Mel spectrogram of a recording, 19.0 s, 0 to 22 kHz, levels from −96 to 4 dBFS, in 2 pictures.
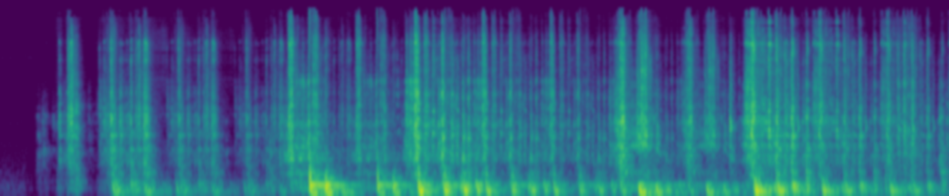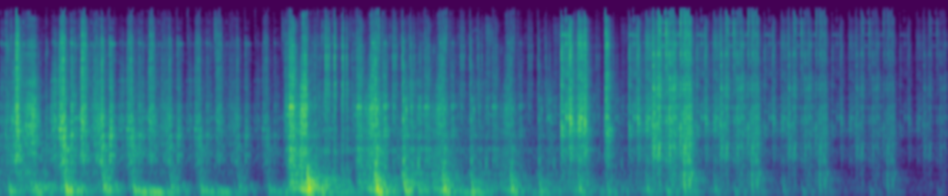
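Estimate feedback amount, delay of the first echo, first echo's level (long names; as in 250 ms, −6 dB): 53%, 677 ms, −9.5 dB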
